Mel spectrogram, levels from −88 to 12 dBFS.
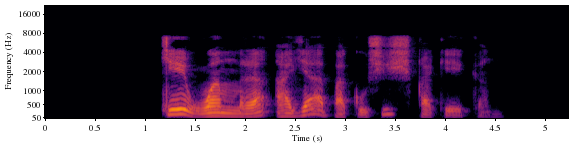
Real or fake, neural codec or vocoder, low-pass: real; none; 7.2 kHz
